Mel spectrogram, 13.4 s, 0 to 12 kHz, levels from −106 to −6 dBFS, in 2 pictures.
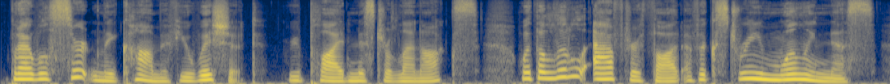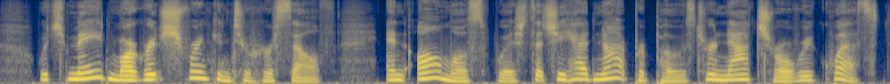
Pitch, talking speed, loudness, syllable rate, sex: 180 Hz, 160 wpm, -19 LUFS, 4.8 syllables/s, female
